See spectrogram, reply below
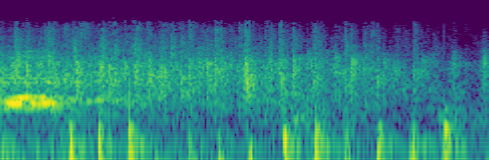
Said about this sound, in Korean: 박수 환영해 주세요.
